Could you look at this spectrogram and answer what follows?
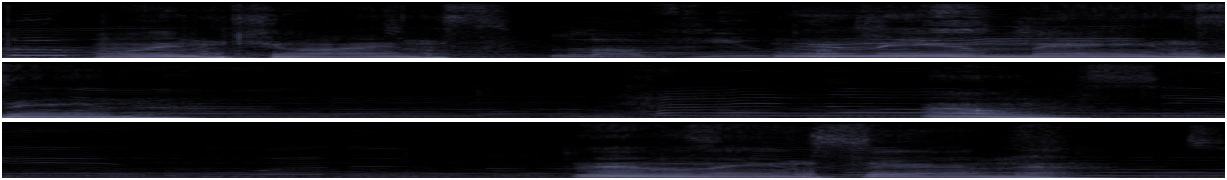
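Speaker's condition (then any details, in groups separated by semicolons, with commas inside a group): ALS; stem cell treatment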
